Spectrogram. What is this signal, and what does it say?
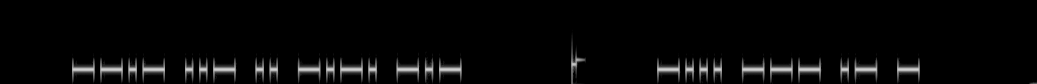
Morse code, heard as a keyed tone, about 17 wpm, 700 Hz. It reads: QUICK BOAT
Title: Sentences from Top 500 Words - New Word Drill - 17wpm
